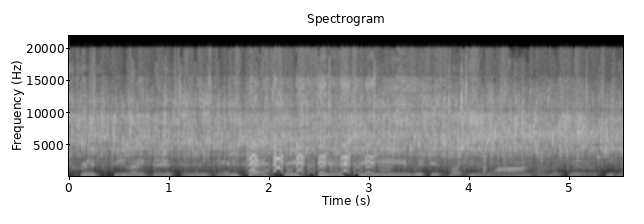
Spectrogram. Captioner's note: squeaks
